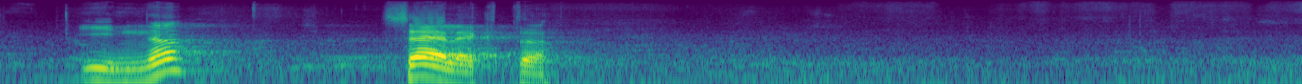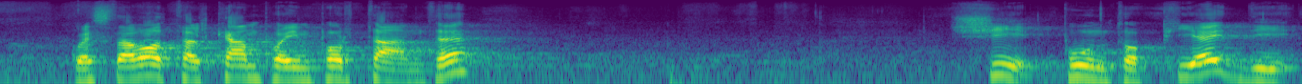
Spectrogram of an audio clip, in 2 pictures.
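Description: A man speaks calmly in a room with some echo.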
